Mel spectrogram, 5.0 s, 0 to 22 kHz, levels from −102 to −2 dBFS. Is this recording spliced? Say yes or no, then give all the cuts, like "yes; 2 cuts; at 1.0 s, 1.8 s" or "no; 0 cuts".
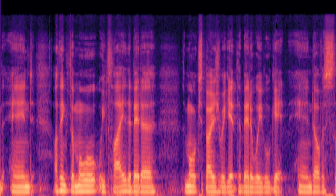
no; 0 cuts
